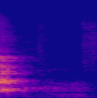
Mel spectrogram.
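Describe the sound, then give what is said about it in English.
A single sharp dog bark opens the moment, then trails off into faint background barking from dogs reacting to a dog they see outside. No one speaks. “excuse my dogs.”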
